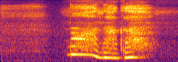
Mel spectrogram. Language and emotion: Russian, sad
